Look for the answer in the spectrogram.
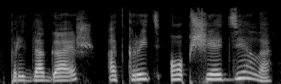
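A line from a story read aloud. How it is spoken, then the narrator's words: Angry hiss. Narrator (Russian): злобно прошипела я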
